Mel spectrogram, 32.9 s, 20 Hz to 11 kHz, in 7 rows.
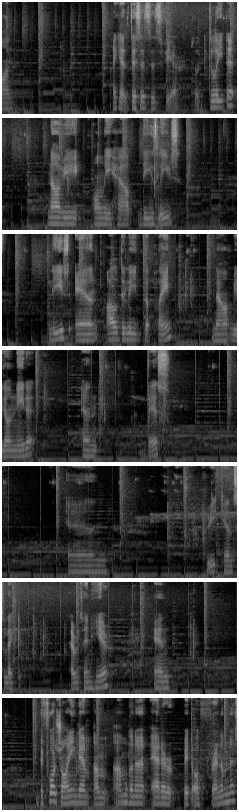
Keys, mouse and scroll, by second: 1.6 g, 4.1 x, 5.1 click, 5.9 alt+a, 6.5 ctrl+right click, 8.3 scroll up 2, 8.7 scroll down 1, 9.8 click, 10.5 click, 12.2 middle click, 12.8 shift+middle click, 13.1 x, 13.7 middle click, 14.2 click, 16.1 x, 16.6 middle click, 18.3 click, 18.8 click, 20.3 click, 21.2 middle click, 22.3 shift+middle click, 22.7 alt+a, 23.0 ctrl+right click, 24.0 z, 24.2 alt+a, 24.8 a, 25.3 z, 28.3 middle click, 29.8 z, 30.4 scroll up 1, 30.6 z, 31.0 middle click, 31.5 scroll up 1, 32.0 scroll up 2, 32.0 z, 32.5 z, 32.8 middle click.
